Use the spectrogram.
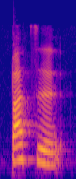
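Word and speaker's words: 閥: 자 뜻으로는 발음이 없고 음으로만 빠쯔 빠쯔라고 발음해줘요 그럼 대표적인 어휘부터 소개해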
